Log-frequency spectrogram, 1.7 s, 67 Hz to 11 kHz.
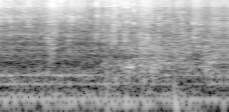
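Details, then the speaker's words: Kenmore Elite QuietPak 9 HE5T washer after drain pump repair (was throwing F21 drain code), running a rinse and spin: low steady drum-spin hum with a soft trickle of water draining normally; drain and spin working. "so far so good she's spinning and i can hear water draining and i can see water draining"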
